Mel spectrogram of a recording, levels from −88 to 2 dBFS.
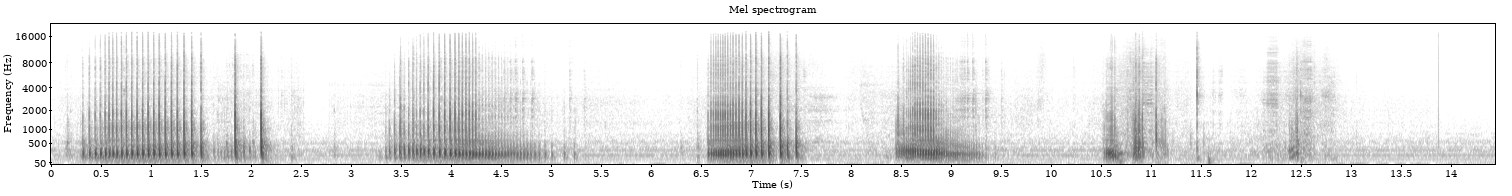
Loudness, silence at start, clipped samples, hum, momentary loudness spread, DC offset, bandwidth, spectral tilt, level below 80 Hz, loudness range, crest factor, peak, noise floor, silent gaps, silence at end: -33 LUFS; 0.15 s; under 0.1%; none; 21 LU; under 0.1%; 18 kHz; -5 dB/octave; -68 dBFS; 9 LU; 30 dB; -6 dBFS; -64 dBFS; none; 1.65 s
